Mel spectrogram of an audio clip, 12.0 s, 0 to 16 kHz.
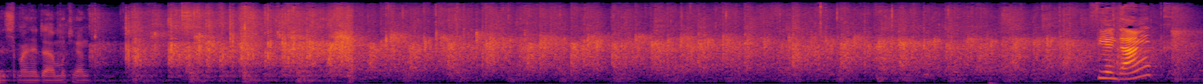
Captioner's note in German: Beifall SPD, CDU und BÜNDNIS 90/DIE GRÜNEN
